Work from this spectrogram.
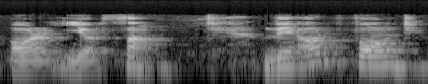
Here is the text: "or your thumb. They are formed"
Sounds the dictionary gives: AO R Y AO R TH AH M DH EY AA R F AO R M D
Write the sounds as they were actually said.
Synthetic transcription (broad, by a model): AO R Y AO R S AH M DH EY AA R F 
